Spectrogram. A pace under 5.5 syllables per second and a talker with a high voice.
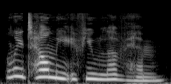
Yes: 5.0 syllables/s; very high, 250 Hz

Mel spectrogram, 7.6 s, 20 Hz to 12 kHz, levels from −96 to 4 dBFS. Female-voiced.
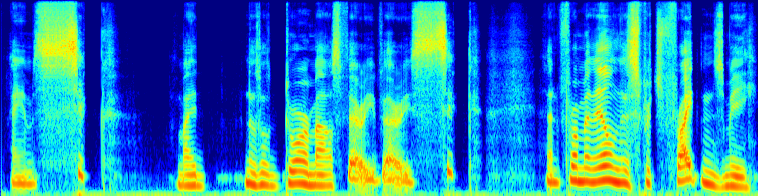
No: male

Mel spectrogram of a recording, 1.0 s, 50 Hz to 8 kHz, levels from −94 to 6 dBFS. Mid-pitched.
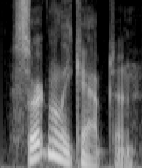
Yes: medium, 155 Hz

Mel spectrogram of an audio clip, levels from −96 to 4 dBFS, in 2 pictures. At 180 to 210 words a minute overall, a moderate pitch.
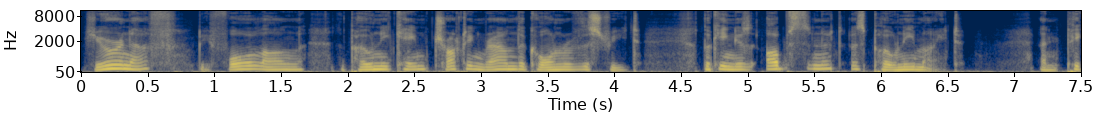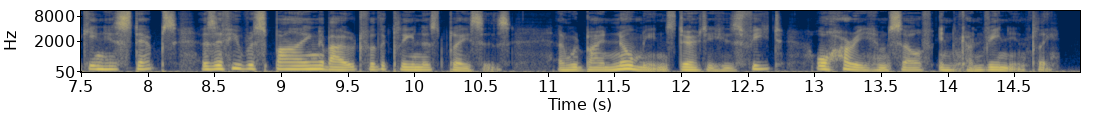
Yes: average, 185 wpm; medium, 155 Hz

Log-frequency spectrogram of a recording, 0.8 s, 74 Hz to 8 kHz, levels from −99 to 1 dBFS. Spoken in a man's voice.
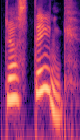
No: female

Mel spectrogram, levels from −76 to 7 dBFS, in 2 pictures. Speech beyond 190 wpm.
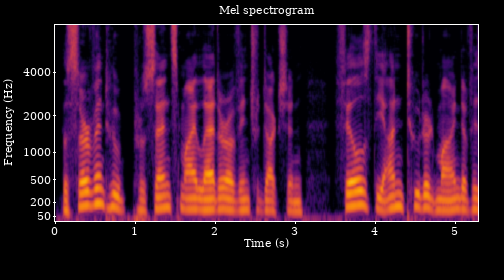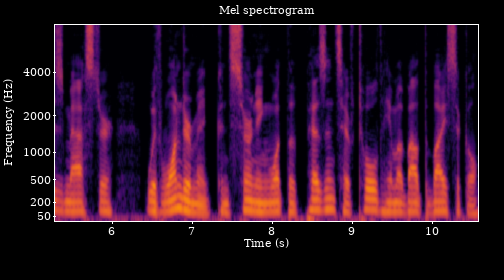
No: average, 155 wpm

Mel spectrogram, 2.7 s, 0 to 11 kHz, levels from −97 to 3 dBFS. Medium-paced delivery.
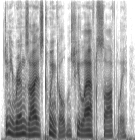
Yes: average, 175 wpm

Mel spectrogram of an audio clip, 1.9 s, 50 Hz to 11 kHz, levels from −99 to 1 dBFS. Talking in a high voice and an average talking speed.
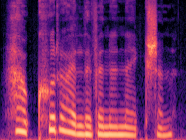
Yes: high, 210 Hz; average, 195 wpm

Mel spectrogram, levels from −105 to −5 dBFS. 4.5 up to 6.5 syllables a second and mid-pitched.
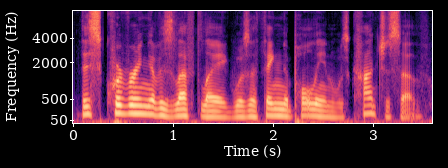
No: 5.3 syllables/s; low, 130 Hz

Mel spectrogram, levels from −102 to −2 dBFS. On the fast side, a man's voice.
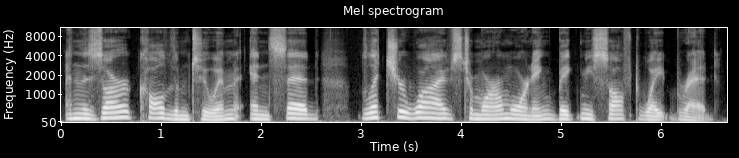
No: average, 180 wpm; male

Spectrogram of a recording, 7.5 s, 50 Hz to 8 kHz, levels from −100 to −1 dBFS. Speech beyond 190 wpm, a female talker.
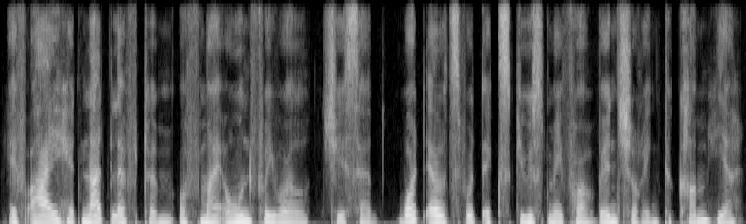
No: average, 185 wpm; female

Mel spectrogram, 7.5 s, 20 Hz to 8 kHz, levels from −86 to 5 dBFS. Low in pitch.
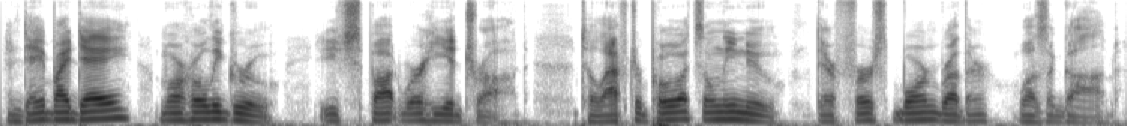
Yes: low, 110 Hz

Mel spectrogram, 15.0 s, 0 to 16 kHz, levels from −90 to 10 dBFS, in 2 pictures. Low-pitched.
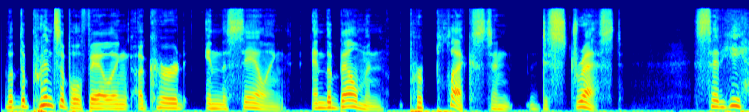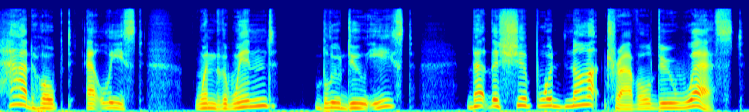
No: medium, 160 Hz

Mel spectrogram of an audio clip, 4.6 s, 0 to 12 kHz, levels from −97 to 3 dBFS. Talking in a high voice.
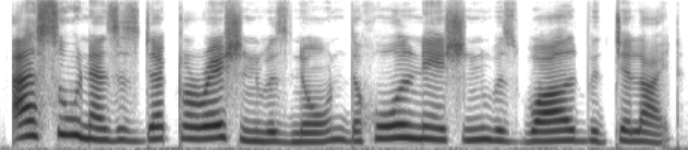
Yes: high, 245 Hz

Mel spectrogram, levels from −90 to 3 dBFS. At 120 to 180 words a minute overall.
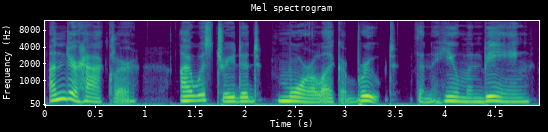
Yes: average, 160 wpm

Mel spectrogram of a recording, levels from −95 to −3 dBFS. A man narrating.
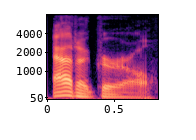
Yes: male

